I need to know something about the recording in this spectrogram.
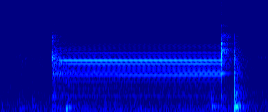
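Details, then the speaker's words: Washing machine spin motor, belt removed, bench-run at high speed, gives a harsh steady high buzzing whine as it spins up and coasts; worn motor bearing. "Então pessoal, quando pegar a máquina com esse barulho semelhante, realmente é o rolamento do motor."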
